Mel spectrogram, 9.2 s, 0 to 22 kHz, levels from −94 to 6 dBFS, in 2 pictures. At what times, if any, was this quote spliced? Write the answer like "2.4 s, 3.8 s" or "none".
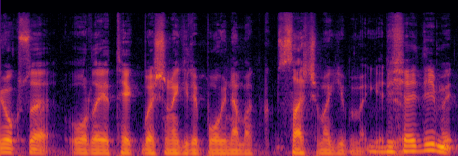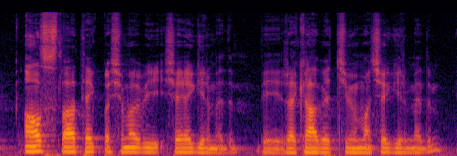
none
